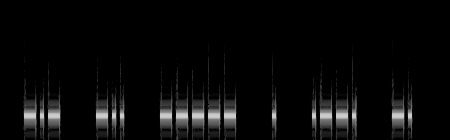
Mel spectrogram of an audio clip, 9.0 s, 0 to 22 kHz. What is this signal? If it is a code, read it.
Morse code, heard as a keyed tone, about 15 wpm, spaced as for 8 wpm, 700 Hz. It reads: KD0EPN
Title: USA Call Signs - 6 Characters - 3x Character Spacing - 15wpm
